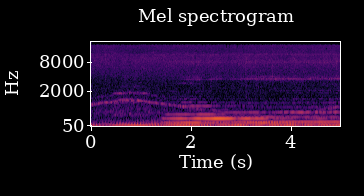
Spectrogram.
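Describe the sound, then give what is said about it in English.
Strong wind at a seaside cliff top roars in a steady, deep rumble, with sustained whistling and moaning tones riding above it. The gusting is loud, with no voices present. “The wind is up.”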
